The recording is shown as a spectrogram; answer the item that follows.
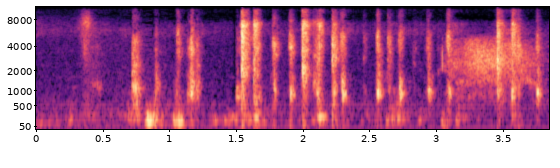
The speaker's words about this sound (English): Can you hear this? I can hear you typing. That's me. Oh. My keyboard's on my last keyboard, yes.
